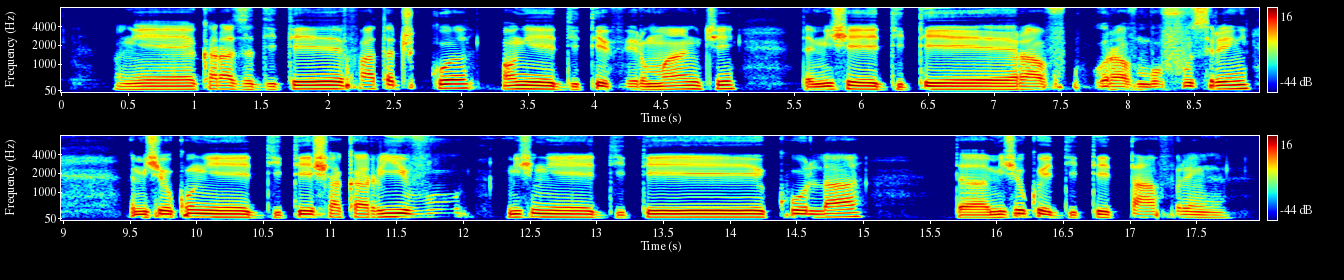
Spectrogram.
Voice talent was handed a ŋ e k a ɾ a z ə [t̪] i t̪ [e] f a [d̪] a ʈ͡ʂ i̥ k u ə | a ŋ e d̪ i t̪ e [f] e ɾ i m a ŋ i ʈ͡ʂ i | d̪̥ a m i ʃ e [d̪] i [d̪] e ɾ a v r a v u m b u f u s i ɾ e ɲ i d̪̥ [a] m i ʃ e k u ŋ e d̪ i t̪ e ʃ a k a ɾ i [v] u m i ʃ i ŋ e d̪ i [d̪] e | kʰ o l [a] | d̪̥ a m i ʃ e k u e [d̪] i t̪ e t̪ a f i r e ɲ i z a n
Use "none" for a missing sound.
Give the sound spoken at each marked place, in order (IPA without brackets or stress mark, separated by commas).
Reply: d̪, e, t̪, v, d̪, t̪, a, v, t̪, a, d̪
